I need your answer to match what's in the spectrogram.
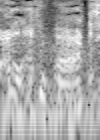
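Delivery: mock wannabe-actor voice, soft, slow, proud.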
